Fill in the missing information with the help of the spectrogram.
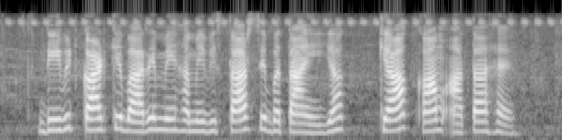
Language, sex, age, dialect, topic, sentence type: Hindi, female, 18-24, Marwari Dhudhari, banking, question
